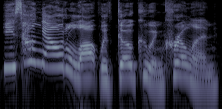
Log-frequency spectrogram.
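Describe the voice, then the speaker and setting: A composed, knowing woman from a video game. She explains things matter-of-factly with a dismissive edge, in a fairly high, very lively voice, recorded dry. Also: fairly quick, dry recording. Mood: explanatory. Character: composed, knowing woman, loyal wife to a proud warrior. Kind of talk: scripted video game character banter.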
